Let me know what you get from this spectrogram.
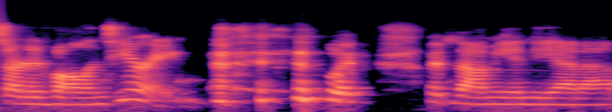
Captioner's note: laughs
